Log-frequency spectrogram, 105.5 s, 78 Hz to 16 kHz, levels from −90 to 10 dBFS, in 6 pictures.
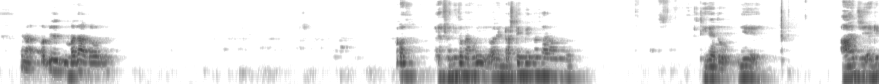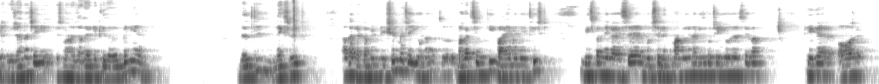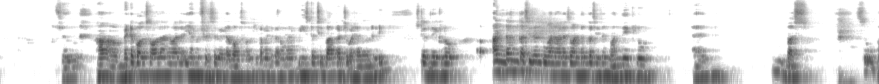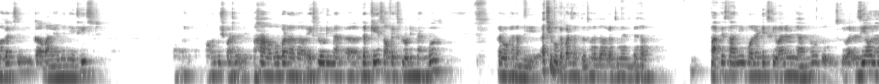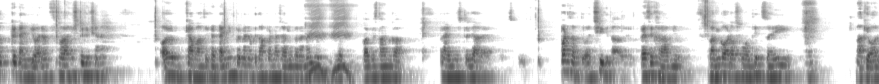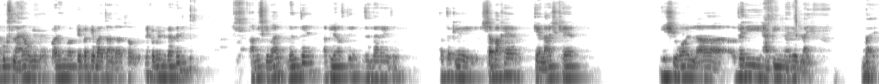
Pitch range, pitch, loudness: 125-155 Hz, 140 Hz, -28 LUFS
